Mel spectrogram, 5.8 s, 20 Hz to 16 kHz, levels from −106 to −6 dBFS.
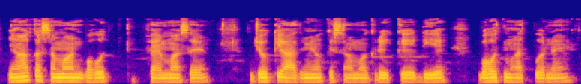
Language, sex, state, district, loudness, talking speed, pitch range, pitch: Hindi, male, Bihar, Jamui, -17 LUFS, 165 wpm, 105-115 Hz, 110 Hz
